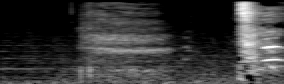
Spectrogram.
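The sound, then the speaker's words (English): A single sneeze: a breathy intake swelling for half a second, a pause, then a sharp, bright burst of air with a short trailing release. “Bless you! Thank you.”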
